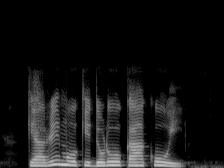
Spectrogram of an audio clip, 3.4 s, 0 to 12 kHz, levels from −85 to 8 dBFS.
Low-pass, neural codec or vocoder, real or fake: 7.2 kHz; codec, 16 kHz, 6 kbps, DAC; fake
